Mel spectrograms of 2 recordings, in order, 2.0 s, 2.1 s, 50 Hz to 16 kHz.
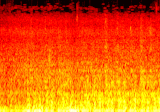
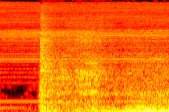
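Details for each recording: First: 1988 Ford F250, 5.8L 351 V8, sat two years, about 100 miles since service with new plugs, cap and rotor; low lumpy exhaust beat skipping at idle, dead miss; owner suspects a clogged fuel injector, before injector flush. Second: 1988 Ford F250, 5.8 L (351) V8 that had sat two years and was missing, after injector service: catches after a short crank and settles into a deep, slightly lumpy but steady rumble, much snappier; normal idle.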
